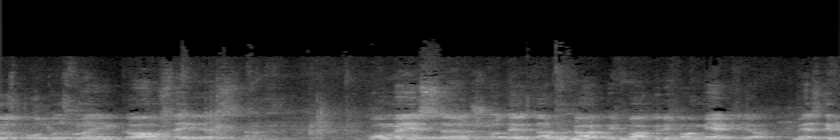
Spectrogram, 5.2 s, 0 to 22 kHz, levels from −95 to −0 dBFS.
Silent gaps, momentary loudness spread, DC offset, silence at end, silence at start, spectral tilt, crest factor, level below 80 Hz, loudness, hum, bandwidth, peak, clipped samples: none; 12 LU; under 0.1%; 0 s; 0 s; -4.5 dB/octave; 18 dB; -66 dBFS; -28 LUFS; none; 15 kHz; -12 dBFS; under 0.1%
